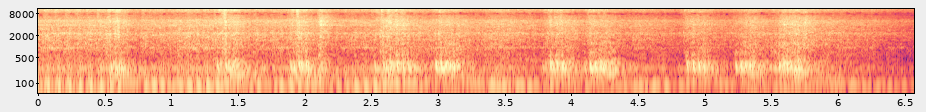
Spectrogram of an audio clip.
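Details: 2005 Can-Am DS650 quad, bought for $1000, after choke comes off: single-cylinder thump with repeated short throttle blips, each rising and falling cleanly, no clatter or stumble; running well.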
